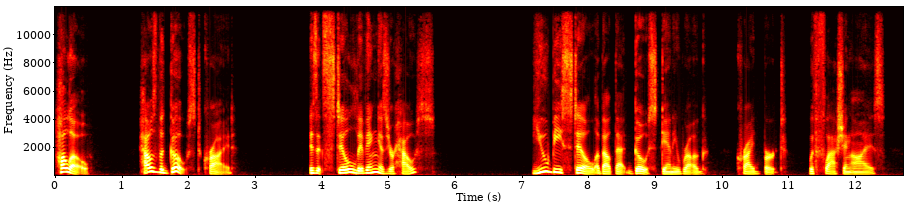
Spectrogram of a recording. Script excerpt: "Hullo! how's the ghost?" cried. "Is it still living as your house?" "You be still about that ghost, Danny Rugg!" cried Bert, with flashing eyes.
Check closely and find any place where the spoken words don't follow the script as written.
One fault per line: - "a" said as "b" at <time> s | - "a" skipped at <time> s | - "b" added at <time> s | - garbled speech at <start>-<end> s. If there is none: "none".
none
